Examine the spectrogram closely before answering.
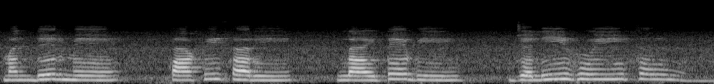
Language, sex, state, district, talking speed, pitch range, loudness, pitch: Hindi, female, Rajasthan, Jaipur, 75 wpm, 195-240 Hz, -17 LUFS, 205 Hz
